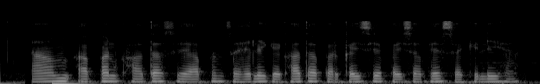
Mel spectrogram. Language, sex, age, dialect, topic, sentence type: Magahi, male, 18-24, Western, banking, question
